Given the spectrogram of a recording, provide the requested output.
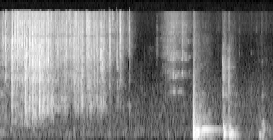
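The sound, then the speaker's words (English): Dry cereal pours into a bowl with a dense, crackly rattle for about two seconds, followed after a short pause by three hollow knocks, fairly loud, with no talking. “Give me your bowl, please.”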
